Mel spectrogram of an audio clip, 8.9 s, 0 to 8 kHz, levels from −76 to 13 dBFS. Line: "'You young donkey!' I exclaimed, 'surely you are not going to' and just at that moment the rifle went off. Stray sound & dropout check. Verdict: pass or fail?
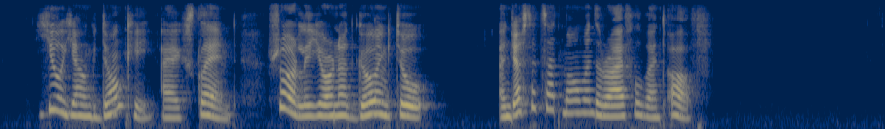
pass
